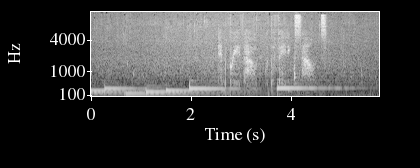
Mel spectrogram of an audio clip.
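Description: Gentle rain hisses steadily throughout, softly layered under low, sustained soft piano tones that shift pitch in slow steps, with a few breathy swells partway through.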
